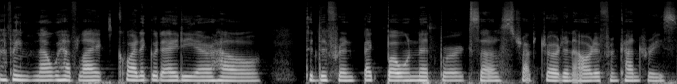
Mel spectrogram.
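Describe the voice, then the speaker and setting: A woman with a German accent, medium pitch and a dark, mellow tone, at a moderate pace with monotone, flat intonation, on a very clean recording with a silent background. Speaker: podcast co-host, student. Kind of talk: casual chat. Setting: recording at a conference in Prague.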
